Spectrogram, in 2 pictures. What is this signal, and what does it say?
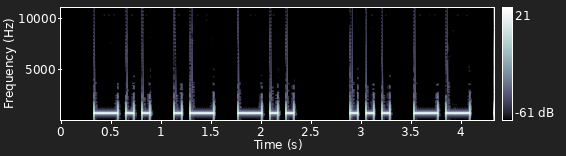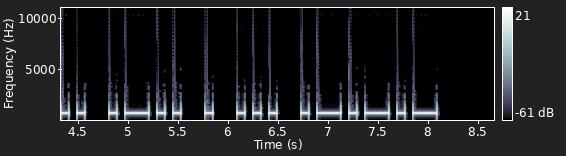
Morse code, heard as a keyed tone, about 15 wpm, 700 Hz. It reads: DAD SMILES.
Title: Easy Phrases 15wpm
